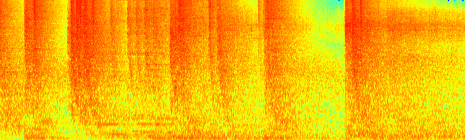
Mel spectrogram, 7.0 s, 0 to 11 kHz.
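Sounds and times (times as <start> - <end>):
giant robot firing all its weapons in a barrage of booms and blasts: 0.0 - 6.9.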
